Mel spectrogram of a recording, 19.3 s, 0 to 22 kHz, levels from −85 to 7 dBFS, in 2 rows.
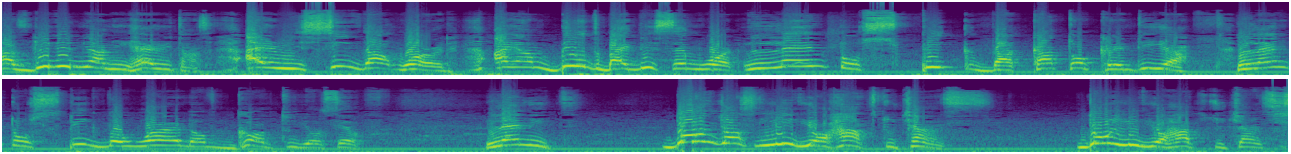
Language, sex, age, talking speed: English, male, 50-69, 140 wpm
